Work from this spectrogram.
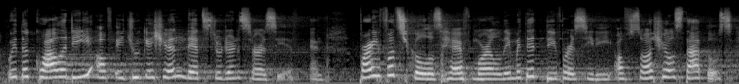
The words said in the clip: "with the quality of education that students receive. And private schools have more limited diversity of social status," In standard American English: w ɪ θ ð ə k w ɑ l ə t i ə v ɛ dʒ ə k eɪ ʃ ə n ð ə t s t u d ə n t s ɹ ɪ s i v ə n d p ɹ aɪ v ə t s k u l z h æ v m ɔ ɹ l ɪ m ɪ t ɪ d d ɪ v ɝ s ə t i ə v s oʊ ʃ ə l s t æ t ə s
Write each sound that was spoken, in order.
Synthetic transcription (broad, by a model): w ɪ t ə k w ɑ l ə t i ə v ɛ dʒ ə k eɪ ʃ ə n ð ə t s t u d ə n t s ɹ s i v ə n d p ɹ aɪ f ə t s k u l s h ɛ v m ɔ ɹ l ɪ m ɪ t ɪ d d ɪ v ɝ s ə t i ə f s oʊ ʃ ə l s t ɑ t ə s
